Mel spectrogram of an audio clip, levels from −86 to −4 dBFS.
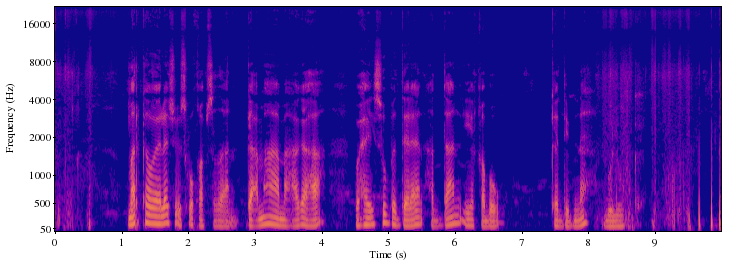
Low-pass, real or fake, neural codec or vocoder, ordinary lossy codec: none; real; none; none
